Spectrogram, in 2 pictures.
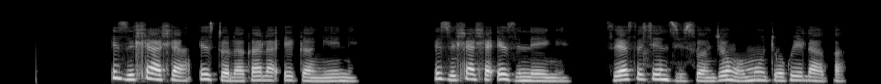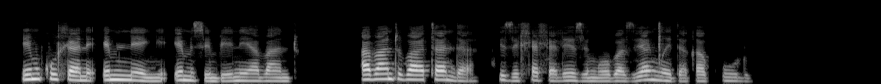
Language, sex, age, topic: North Ndebele, female, 50+, health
